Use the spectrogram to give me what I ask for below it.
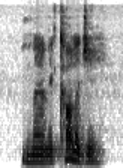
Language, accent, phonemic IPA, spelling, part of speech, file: English, Southern England, /ˌmɜː(ɹ)mɪˈkɒləd͡ʒi/, myrmecology, noun, LL-Q1860 (eng)-myrmecology.wav
- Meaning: The study of ants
